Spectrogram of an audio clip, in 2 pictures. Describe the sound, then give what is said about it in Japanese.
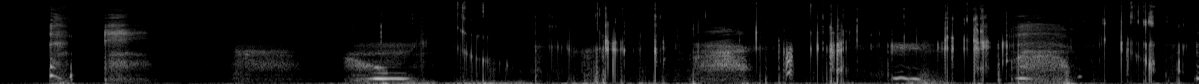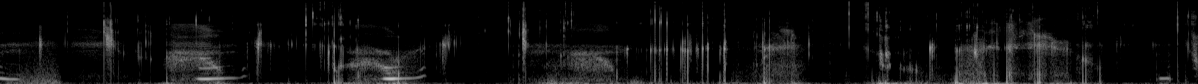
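Close-up ear licking with wet, smacking mouth noises and soft crunchy clicks in irregular bursts, interspersed with quiet whispered talk. “我慢して私に耳を舐められなさい。”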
